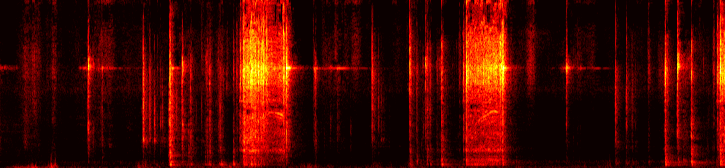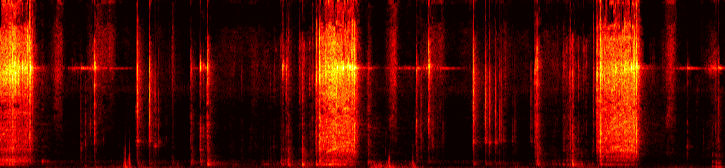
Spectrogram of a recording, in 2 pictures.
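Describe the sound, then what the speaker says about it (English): A Hart half-inch socket set ratchet and breaker bar work bolts loose in several separate bursts of quick, close mechanical clicking and ratcheting, with quiet gaps in between and no talking. "it took them out easily after using the breaker bar"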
